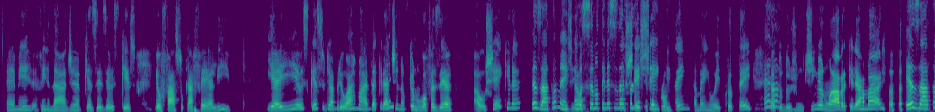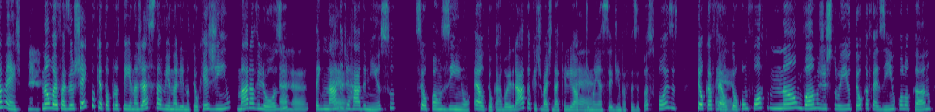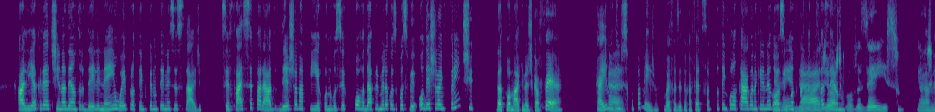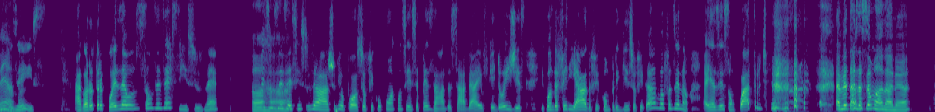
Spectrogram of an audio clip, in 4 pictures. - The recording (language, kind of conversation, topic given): Portuguese, advice, Como seus hábitos de bem-estar mudam durante viagens ou fins de semana?
- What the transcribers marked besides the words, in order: tapping; in English: "shake"; in English: "shake"; in English: "protrein"; in English: "shake"; in English: "whey protein"; laugh; in English: "shake"; in English: "up"; in English: "whey protein"; laugh; laughing while speaking: "dias"; laugh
